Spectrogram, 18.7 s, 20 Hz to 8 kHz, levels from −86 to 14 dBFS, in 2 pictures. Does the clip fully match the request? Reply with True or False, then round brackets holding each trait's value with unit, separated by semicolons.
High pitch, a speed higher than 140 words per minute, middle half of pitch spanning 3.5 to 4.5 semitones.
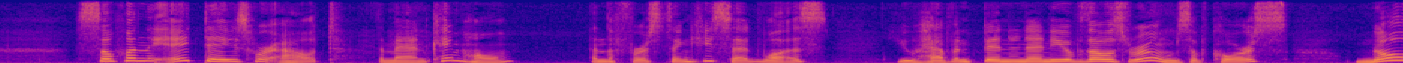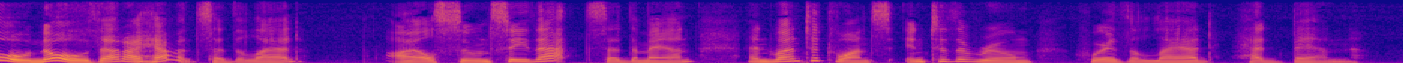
False (215 Hz; 175 wpm; 5.3 semitones)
